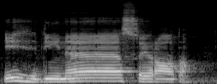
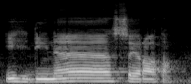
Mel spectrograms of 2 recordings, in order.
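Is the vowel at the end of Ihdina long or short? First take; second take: long; long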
